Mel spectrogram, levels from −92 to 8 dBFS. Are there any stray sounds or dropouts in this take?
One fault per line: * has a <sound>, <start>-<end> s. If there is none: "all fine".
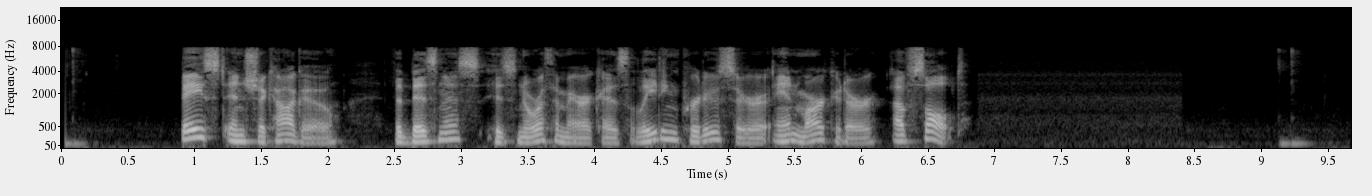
all fine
